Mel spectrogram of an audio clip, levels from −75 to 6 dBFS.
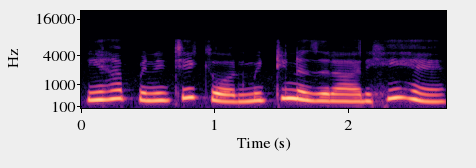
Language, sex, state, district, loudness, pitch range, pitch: Hindi, female, Jharkhand, Garhwa, -13 LUFS, 270-355 Hz, 295 Hz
